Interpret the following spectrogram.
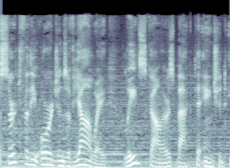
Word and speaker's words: Yahweh: And his name was these four letters, which in English would be YHWH, which we think were probably pronounced something like Yahweh.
